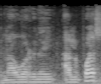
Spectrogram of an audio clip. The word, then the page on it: nawuranig alpas: Aneityum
